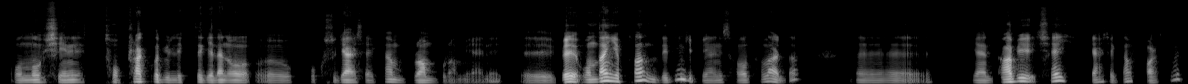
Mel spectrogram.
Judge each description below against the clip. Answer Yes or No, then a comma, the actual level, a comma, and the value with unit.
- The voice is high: No, low, 100 Hz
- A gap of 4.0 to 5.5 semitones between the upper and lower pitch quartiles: Yes, average, 4.4 semitones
